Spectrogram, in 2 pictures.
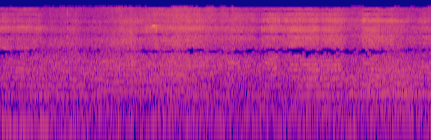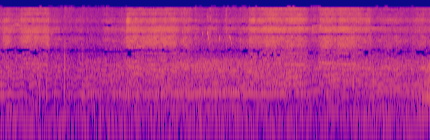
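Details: Bumblebees buzz pollinating partridge peas in a morning patch, at least ten flying around: a dense, steady droning buzz like tiny dentist's drills, overlapping hums from several bees, with a persistent high tone above.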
